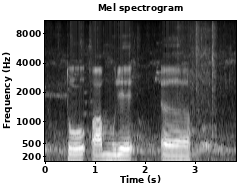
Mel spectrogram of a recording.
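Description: Cheenay breed pigeons cooing close by, three distinct throaty coos in a row with a pause before the last, and someone speaks briefly near the end.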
